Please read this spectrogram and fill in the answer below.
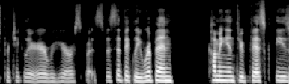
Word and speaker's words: Ripon: It is pronounced Ripon.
